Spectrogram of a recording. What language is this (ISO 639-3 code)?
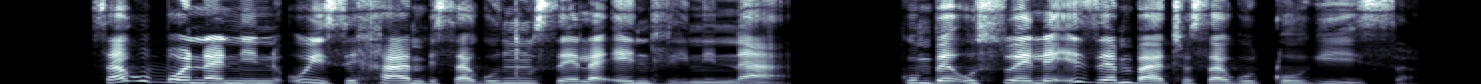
nde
